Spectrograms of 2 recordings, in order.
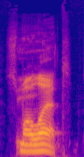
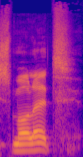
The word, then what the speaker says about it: Smollett: Like an omelet. – Smollett omelet. Well, Jussie Smollett, the chief of police of Chicago, says that they have a slew of evidence that shows he's making it up.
